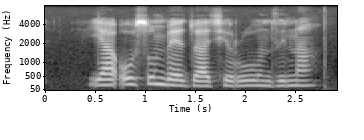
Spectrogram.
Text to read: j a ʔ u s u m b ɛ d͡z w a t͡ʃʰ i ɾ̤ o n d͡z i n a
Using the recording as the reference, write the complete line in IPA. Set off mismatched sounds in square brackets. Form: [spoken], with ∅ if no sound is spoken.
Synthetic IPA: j a ʔ u s u m b ɛ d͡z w a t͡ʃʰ i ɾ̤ [u] n d͡z i n a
